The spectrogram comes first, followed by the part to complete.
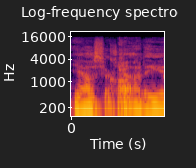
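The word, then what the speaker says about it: Yasir Qadhi: Uh Yasser Qadhi, is that how you say it? Yasser Qadhi.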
